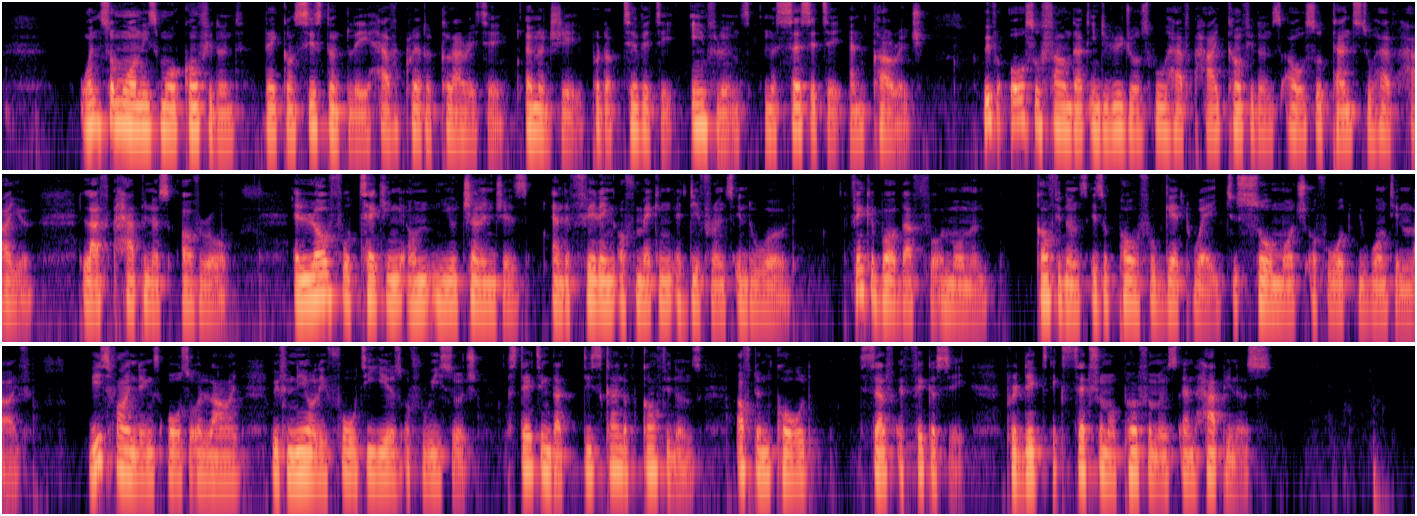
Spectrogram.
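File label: African English, General; voice demos; GoLocalise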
